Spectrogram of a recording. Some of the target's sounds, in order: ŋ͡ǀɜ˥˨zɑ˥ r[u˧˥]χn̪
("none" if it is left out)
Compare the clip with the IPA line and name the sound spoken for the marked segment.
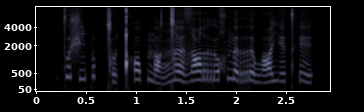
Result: u˧˥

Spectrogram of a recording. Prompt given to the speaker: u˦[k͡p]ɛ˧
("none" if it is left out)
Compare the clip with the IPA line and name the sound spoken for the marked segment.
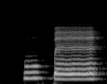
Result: k͡p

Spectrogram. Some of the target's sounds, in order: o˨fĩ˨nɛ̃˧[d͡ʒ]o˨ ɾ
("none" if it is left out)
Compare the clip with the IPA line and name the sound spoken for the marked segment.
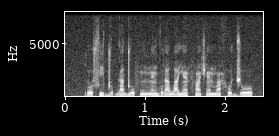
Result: ɡ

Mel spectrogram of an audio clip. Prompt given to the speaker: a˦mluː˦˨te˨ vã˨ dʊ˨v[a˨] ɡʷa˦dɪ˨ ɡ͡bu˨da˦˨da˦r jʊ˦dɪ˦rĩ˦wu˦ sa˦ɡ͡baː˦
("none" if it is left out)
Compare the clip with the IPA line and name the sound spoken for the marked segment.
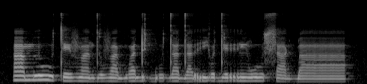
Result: a˨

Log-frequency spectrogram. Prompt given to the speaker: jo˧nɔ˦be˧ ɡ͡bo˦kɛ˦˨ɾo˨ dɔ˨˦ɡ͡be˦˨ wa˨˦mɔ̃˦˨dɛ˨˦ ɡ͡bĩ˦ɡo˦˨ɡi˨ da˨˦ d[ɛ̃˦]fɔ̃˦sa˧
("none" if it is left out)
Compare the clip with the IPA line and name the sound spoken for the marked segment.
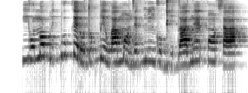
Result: ɛ̃˦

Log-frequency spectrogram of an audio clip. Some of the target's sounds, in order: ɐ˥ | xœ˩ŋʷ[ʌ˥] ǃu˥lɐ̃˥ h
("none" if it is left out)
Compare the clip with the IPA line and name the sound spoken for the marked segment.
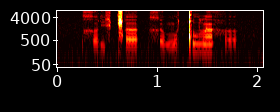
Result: ʌ˥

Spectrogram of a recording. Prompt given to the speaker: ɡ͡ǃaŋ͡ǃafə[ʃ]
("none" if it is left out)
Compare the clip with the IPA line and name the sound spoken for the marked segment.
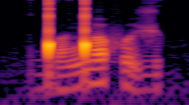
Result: ʒ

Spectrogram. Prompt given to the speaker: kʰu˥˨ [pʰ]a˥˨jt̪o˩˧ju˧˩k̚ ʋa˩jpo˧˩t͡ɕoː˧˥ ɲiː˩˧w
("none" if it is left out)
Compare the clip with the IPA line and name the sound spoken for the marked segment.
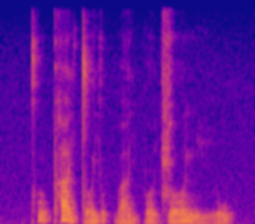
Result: pʰ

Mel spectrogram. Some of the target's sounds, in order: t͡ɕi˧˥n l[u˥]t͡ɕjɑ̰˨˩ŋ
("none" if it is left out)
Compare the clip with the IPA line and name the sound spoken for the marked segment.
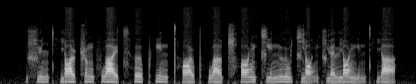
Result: u˧˥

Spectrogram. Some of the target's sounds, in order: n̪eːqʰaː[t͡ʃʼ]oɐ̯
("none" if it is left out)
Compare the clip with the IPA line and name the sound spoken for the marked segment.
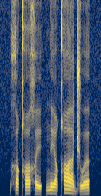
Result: d͡ʒ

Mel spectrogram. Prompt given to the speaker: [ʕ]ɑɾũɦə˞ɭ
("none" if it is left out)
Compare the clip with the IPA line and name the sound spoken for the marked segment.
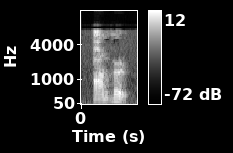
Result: ʕ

